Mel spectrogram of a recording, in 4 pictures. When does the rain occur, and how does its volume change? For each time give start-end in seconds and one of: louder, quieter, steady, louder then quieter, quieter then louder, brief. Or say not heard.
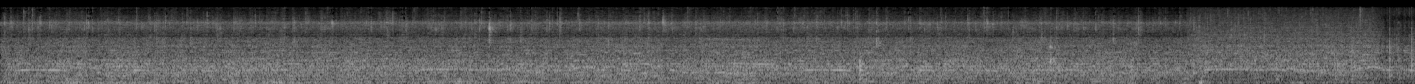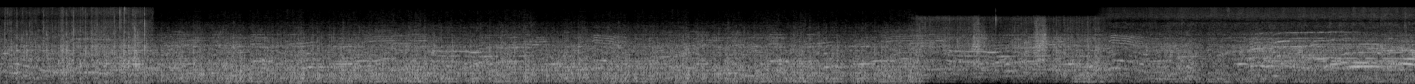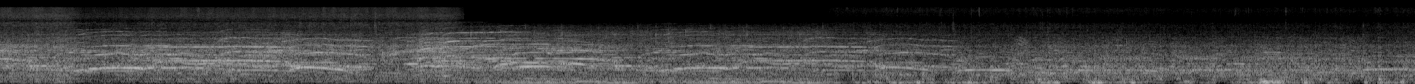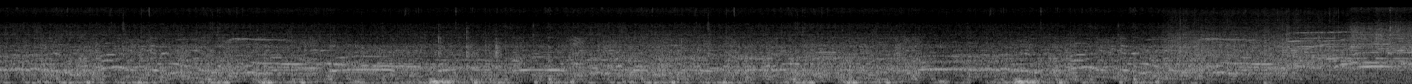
0.0-56.5 quieter.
